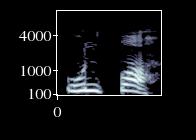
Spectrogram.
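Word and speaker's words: un po': এর ইতালিয়ান ভাষা হবে উনপহ এখানে পি ও এর উচ্চারণ হবে পহ ইতালিয়ান ভাষা উন পহ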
